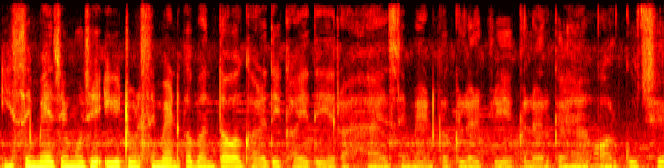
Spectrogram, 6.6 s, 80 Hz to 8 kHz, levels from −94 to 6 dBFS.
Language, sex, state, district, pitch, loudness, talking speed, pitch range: Hindi, female, Chhattisgarh, Jashpur, 205 Hz, -24 LUFS, 225 wpm, 200-210 Hz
